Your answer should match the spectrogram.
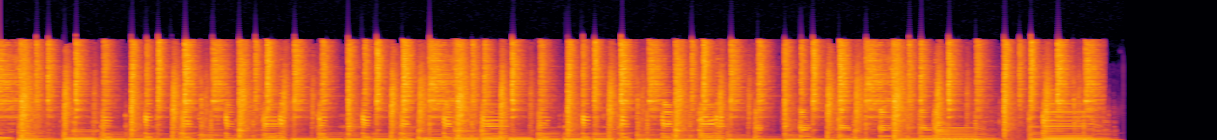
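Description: A recorded band groove: a clean Telecaster-style electric guitar (a Nash Tele) over a bass guitar line and a drum loop. The music stops abruptly about a second before the end.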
